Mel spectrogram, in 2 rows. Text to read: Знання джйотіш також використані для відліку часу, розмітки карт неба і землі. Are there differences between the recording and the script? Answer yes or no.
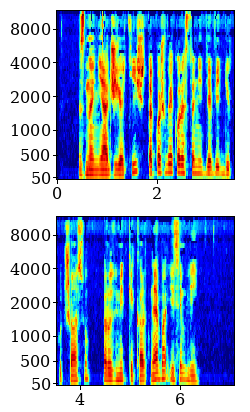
no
